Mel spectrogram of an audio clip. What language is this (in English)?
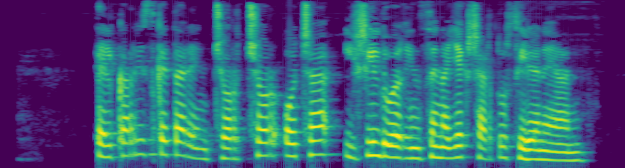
Basque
